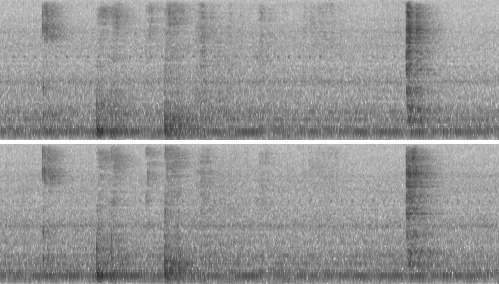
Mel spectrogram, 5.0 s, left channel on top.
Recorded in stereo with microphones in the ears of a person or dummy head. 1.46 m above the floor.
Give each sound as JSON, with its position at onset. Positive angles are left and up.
{"t": 0.4, "sound": "footsteps", "side_deg": -10, "distance_m": 3.0}
{"t": 1.9, "sound": "keys jangling", "side_deg": 25, "distance_m": 8.5}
